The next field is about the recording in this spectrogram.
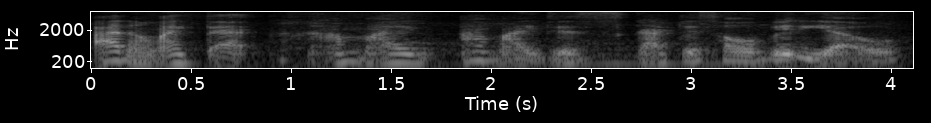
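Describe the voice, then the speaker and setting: A man reading a novel aloud in an informal, emotional, soft storytelling manner, now and then speaking in asides. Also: on the high side, huge pitch swings, a little slow, creaky, slightly rough. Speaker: amateur book reader and channel host.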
